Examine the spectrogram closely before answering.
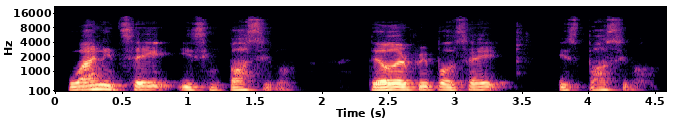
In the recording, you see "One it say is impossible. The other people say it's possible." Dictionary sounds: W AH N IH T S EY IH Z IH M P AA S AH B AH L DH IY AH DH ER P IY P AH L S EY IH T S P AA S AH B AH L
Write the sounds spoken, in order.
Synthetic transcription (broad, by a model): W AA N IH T S EY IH S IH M P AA S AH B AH L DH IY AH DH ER P IY P AH L S EY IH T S P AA S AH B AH L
